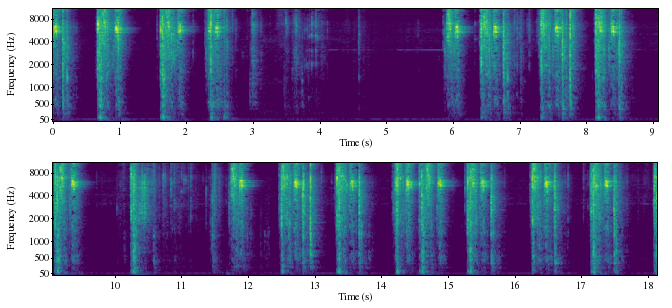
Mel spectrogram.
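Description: Redcat Sixty-Four RC lowrider hopping, its single servo kicking the front end up. Each hop is a sharp clack, coming about once a second, with a pause of a few seconds after the first four.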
